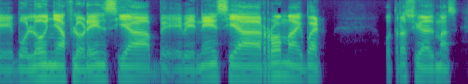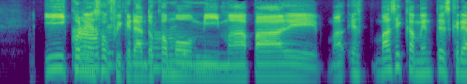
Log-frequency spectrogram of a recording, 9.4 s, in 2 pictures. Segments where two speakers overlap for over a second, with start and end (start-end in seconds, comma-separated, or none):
5.4-7.0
